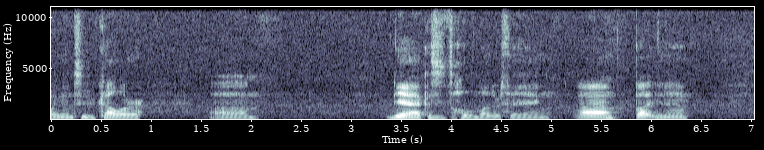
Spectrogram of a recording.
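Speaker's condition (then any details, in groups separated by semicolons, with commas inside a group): No condition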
